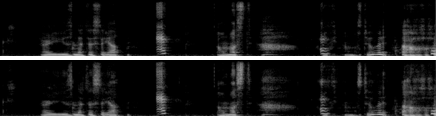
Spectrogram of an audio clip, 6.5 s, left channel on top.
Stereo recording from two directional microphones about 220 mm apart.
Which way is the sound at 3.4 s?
90° left.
